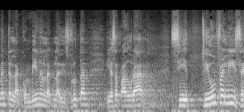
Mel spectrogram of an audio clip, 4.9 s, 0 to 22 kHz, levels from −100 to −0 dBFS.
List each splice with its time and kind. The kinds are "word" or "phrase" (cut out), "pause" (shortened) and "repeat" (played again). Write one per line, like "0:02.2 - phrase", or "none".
0:01.1 - word
0:02.4 - word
